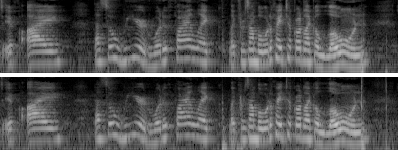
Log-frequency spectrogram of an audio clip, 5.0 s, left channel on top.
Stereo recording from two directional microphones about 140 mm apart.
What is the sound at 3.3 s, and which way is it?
Speech, 65° left (ahead or behind).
